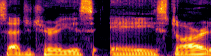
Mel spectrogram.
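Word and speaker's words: Sagittarius A*: The galactic center, I count that as the supermassive black hole at the center of the galaxy called Sagittarius A star, written Sagittarius A asterisk, but pronounced Sagittarius A star.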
